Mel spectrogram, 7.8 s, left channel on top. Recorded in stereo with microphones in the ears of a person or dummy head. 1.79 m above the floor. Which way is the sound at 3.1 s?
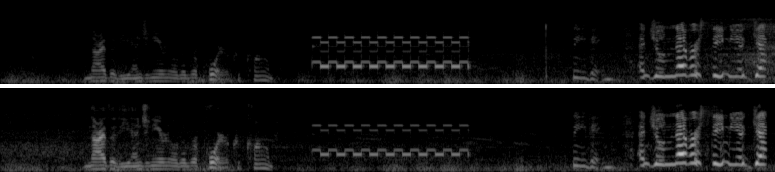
60° left (ahead or behind).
